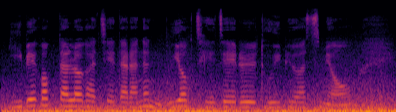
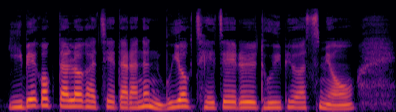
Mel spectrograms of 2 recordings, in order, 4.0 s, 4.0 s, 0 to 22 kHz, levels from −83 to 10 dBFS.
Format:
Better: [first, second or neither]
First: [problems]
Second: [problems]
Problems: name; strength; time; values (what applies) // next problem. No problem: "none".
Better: second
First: wind noise on the microphone; heavy; 8 dB below the speech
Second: none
